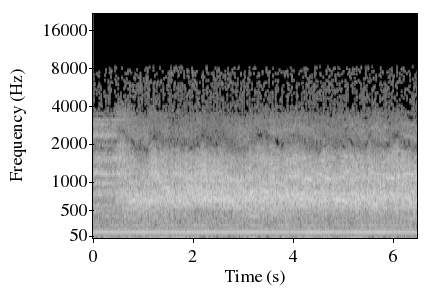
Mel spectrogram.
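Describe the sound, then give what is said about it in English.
A large crowd at the Polo Grounds ballpark murmurs and stirs in a steady, dense wash of voices while standing for the seventh inning stretch of a Mets game, with no single speaker standing out, over a low constant hum. “Crowd here in the Polo Ground standing up for the seventh inning stretch.”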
